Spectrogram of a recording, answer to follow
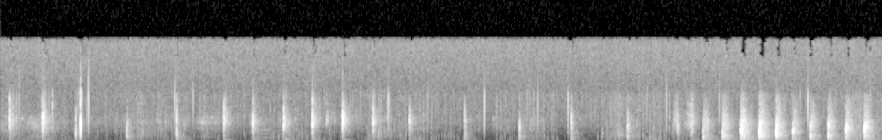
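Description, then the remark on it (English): Someone knocks on a bedroom door with a long run of sharp raps, irregular at first, then quickening into a dense, louder flurry near the end. No voices. “Who is it? It's me, Larry. Open the door or I'll kick it down.”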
